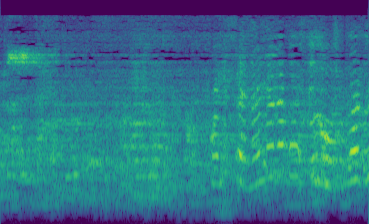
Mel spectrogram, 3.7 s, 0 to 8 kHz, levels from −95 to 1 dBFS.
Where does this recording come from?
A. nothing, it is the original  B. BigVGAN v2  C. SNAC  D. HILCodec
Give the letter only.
C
